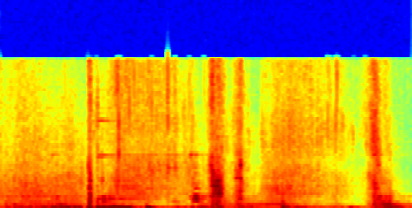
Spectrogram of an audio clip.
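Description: Sand puff slime pressed and folded by hand, giving faint crackly sizzles, under quiet background music.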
